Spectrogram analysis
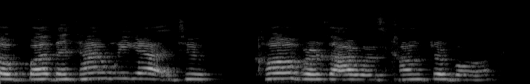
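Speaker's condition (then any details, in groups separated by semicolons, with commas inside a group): Cerebral palsy; brain injury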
